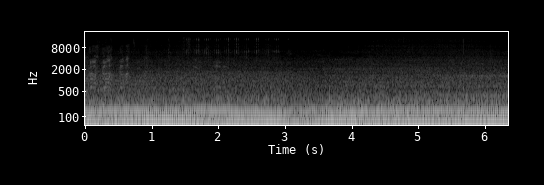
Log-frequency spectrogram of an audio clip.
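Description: A car engine rumbles low and steady from inside the cabin.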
